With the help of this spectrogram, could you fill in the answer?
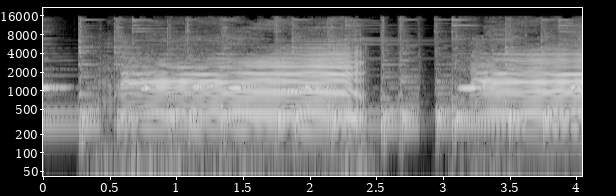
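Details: Tame cow grazing on grass in a rice field gives a long, deep, harmonic-rich moo of about two seconds that falls at the end, followed by the start of a second moo. Faint clicking sounds run through the calls.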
